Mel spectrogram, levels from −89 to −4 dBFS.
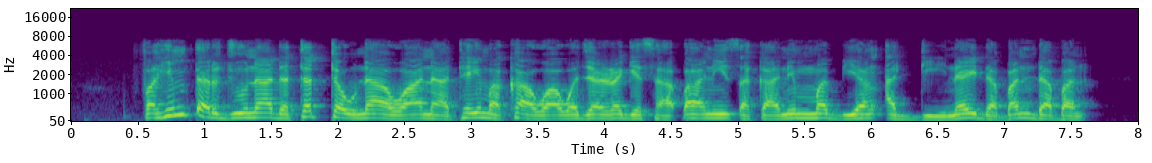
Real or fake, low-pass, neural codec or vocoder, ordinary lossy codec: real; 7.2 kHz; none; none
